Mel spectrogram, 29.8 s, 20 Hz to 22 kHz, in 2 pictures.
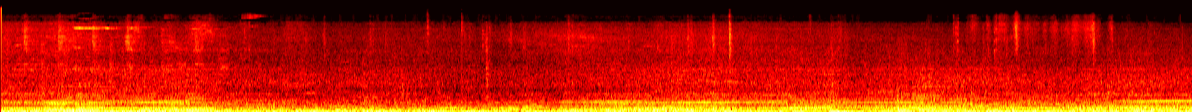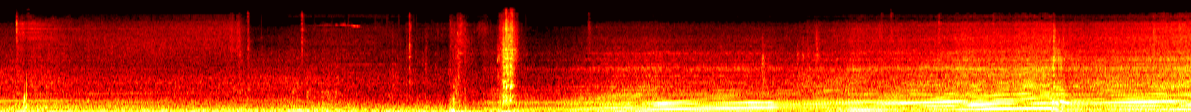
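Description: Inside the cabin of a tuned VW Golf 7.5 GTI Performance, its EA888 2.0-litre turbocharged four-cylinder holds fairly steady over low road and tyre rumble. After a sharp click about two-thirds through, it pulls hard with rising revs, falling back at each DSG upshift several times in a row.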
